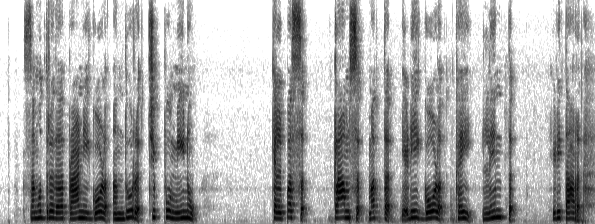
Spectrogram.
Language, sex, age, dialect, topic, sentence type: Kannada, female, 25-30, Northeastern, agriculture, statement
